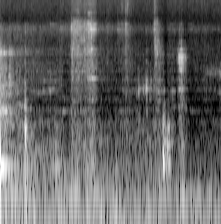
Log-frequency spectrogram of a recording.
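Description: Quiet kitchen with a few faint soft taps and rustles as cooking oil is poured from a bottle into a bowl of flour.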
